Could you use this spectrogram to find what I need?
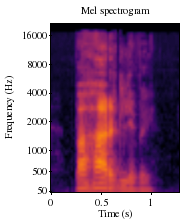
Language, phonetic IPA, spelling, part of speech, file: Belarusian, [paˈɣardlʲivɨ], пагардлівы, adjective, Be-пагардлівы.ogg
- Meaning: disdainful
